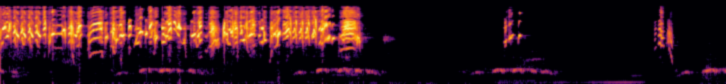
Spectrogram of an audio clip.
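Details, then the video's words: Red-fronted serin giving a few seconds of quick, high, jingling twitter that then stops, followed by soft low cooing and a few scattered high chips. "Gulsir Singing (Seriniis pusillus) Пение Птицы (Yurok Qushi Red-capped signing) G'ir-G'ir"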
